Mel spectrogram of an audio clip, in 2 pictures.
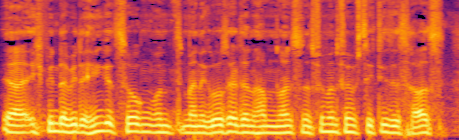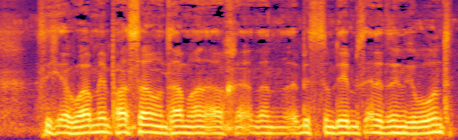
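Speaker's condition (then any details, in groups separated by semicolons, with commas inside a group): Parkinson's disease; almost no tremor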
